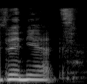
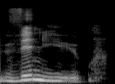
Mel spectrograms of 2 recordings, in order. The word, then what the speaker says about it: vignette: I used to say venue. It's like yeah, my daughter, and she's like, Mom, it's not a venue, it's a vignette.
